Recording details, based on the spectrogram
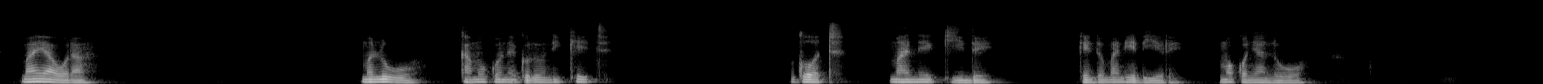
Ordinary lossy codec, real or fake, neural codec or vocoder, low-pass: Opus, 64 kbps; fake; codec, 24 kHz, 0.5 kbps, DualCodec; 7.2 kHz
